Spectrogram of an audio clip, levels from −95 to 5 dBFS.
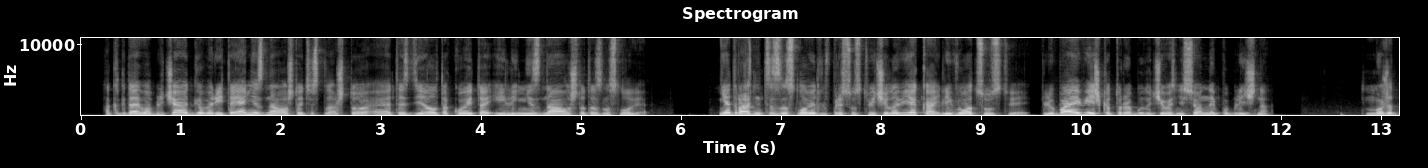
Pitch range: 155-200 Hz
